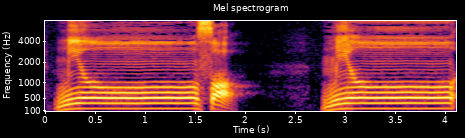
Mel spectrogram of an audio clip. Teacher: أغلب الصوت من الخيشوم وقليل منه يمر عن طريق الفم · طرف اللسان الآن موجود على أسفل الصفحة الداخلية للثنايا السفلى اللي هو مخرج الصاد، مهيئ على مخرج الصاد، لكن ما نطق صادا. · Term: الإخفاء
